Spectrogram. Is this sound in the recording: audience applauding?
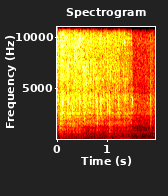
no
